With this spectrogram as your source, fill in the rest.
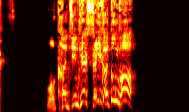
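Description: A young man speaks sharply and threateningly.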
